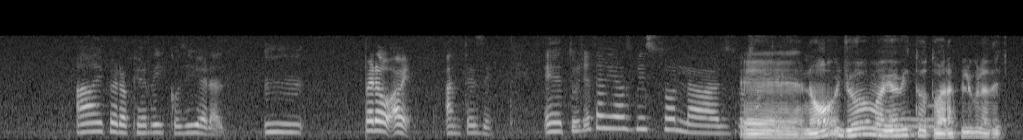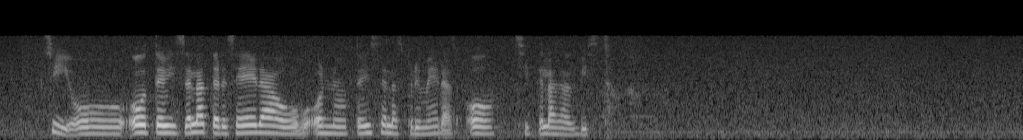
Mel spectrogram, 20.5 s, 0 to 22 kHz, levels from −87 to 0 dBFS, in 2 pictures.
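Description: No technical faults can be heard anywhere in this speech. The call microphone processing behaves as it should, trimming the lowest bass and leaving nothing above 8 kHz.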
